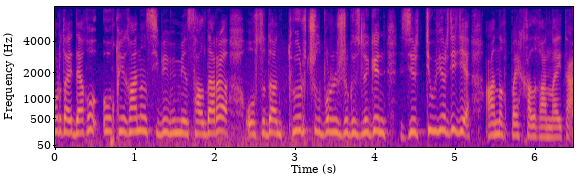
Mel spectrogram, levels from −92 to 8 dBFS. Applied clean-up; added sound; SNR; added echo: none; none; none; none.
